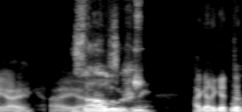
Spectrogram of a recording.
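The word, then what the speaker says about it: Zaluzhnyi: I always pronounce this wrong. Go ahead. Zaluzhny. Excuse me. Zaluzhny.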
